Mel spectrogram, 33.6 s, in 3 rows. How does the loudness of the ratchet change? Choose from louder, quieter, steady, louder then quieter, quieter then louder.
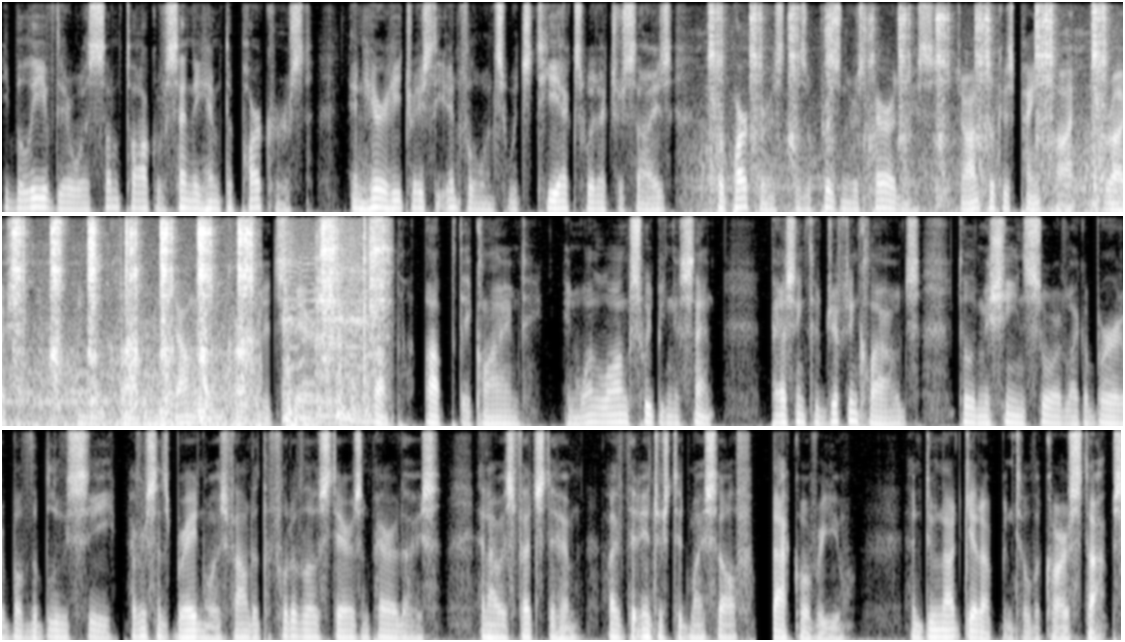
louder.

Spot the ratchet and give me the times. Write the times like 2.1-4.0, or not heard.
6.8-15.1.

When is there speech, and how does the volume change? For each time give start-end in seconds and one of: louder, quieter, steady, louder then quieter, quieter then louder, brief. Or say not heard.
0.0-33.5 steady.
